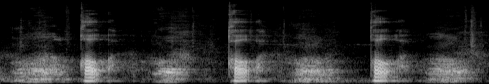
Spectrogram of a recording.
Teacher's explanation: زبان کی جڑ نرم تالوں کے ساتھ ملا کر قاف ادا ہوتا ہے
